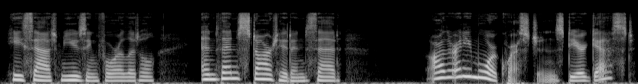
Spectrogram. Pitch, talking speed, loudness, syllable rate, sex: 220 Hz, 170 wpm, -17 LUFS, 5.0 syllables/s, female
